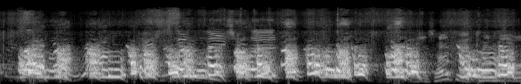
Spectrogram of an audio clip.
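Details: Four hounds at the tree: an 8-month Walker pup, a 5-year Walker, a 6-year Black and Tan and an 18-month Bluetick, with a raccoon treed. Dense, rapid barking with overlapping voices in steady bursts.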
